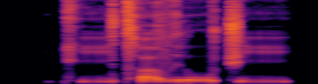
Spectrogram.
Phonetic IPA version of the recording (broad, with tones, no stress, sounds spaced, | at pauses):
kʰ iː˨˦ tʰ a˨ v ɪ˨ ɾ oː˨ t͡ʃ iː˦˨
